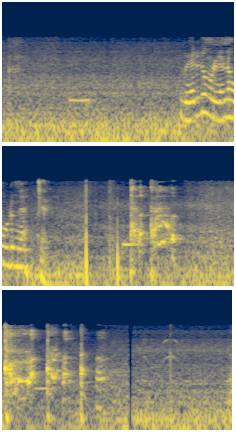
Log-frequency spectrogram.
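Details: A muffled adult voice and a few short coughs over a steady hiss, from a poor-quality leaked audio said to be a former Tamil Nadu chief minister speaking to her doctor, coughing and sounding irritated.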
